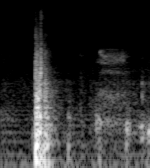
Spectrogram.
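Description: A walk-in meat cooler door under repair, still without its gasket, swings shut with a single loud, close thump, followed by faint rattling and room noise.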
